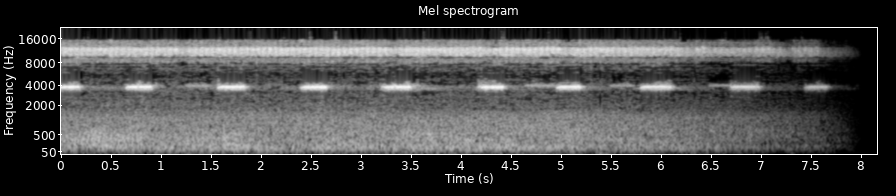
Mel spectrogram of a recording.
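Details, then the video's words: Repeated high cricket chirps, roughly one each second, over a continuous shrill insect buzz that fades away at the end. "Crickets Chirping Sound"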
